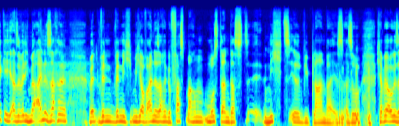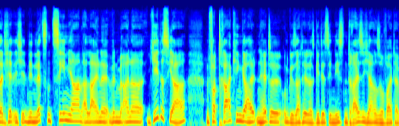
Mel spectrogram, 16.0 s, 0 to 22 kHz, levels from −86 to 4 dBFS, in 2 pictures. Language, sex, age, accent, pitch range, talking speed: German, male, 30-49, German, 135-175 Hz, 215 wpm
